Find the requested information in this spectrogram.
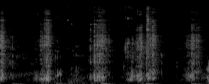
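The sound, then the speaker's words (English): An energy drink being sipped and swallowed, heard as a few soft, rhythmic gulping bursts at roughly even intervals with quiet gaps between them. “So let me get a sip of my energy drink here.”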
